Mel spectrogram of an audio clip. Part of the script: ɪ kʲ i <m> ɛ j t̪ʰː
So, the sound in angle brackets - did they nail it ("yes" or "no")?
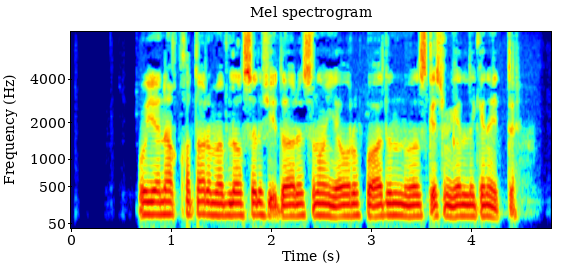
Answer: no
